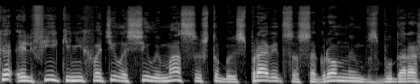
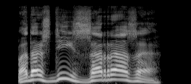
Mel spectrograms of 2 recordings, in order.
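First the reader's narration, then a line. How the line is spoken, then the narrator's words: Shouting. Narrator (Russian): выкрикнул я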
